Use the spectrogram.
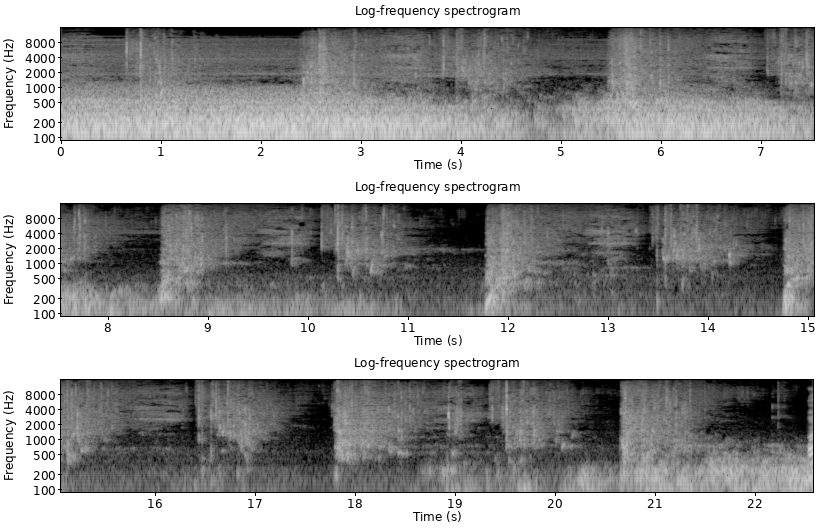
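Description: A swimmer blows bubbles underwater while learning to swim, giving repeated bursts of bubbling and splashing in an irregular rhythm, close and fairly loud, with quieter gaps between.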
